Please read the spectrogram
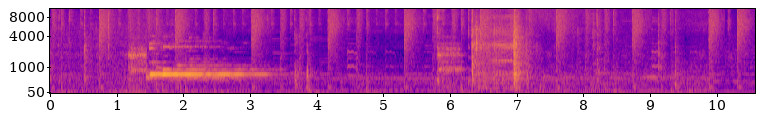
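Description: Background music, with a steady electronic chime from a Thermomix TM6 kitchen robot, lasting about two seconds from about a second and a half in, louder than everything else.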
